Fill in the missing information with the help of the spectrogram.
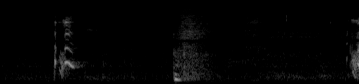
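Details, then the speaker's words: Female with hiccups: three short, soft hiccup sounds over a few seconds against faint room noise. "Her hiccups are so cute. I know, her hiccups are the cutest."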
